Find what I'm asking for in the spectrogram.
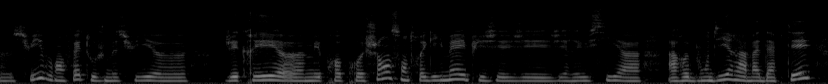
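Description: Very slow speech from a woman, medium in pitch, with ordinary pitch variation. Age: 40s. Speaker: podcast host, business consultant. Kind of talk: solo podcast monologue. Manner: hesitant, many fillers.

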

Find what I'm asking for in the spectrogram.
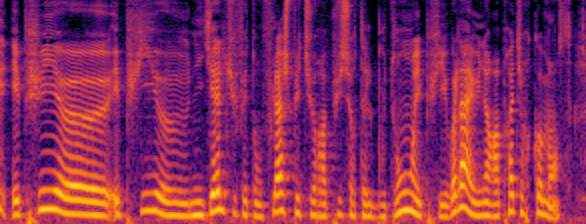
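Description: Her tone dark and mellow, a woman talks with ordinary pitch variation. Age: 30s. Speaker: voice-over artist. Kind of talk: interview. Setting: at her home.

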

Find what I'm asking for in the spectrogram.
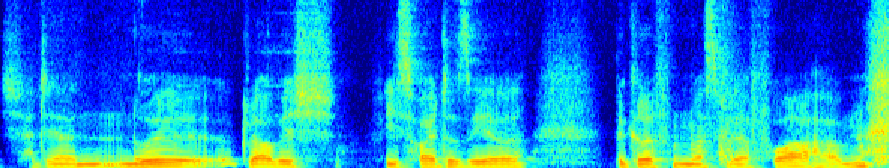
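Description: A man speaks in a normal speaking voice at medium pitch and a fairly slow pace. His intonation is fairly even. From Berlin, Germany. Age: 20s. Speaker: climate activist. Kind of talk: interview.

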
